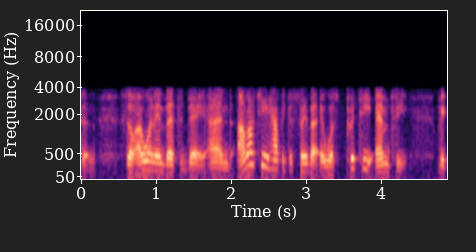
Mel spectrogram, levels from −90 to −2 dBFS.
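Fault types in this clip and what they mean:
GSM full-rate codec: The speech runs through the old GSM full-rate coder, which fits 13 kbps. It models the vocal tract, drives it with a thinned-out pulse excitation, and cuts everything above about 3.8 kHz, so the speech comes out narrow, buzzy and plainly gravelly throughout.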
